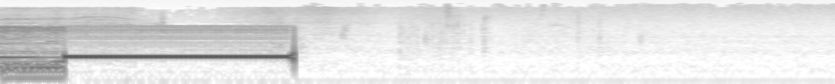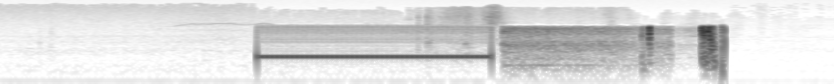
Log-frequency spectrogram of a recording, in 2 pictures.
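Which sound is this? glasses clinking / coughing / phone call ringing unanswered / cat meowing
phone call ringing unanswered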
